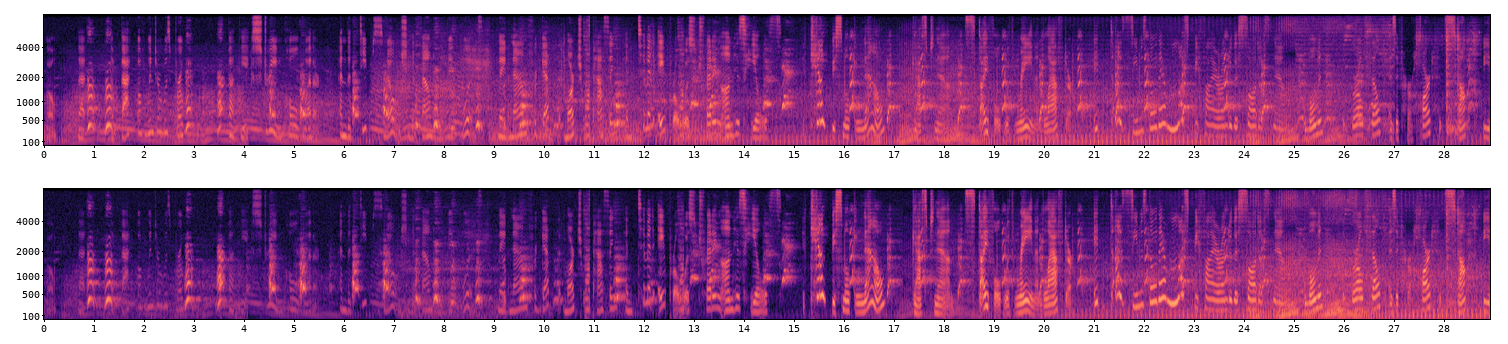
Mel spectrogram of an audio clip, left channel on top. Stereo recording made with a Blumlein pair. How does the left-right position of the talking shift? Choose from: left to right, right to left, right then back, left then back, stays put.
left to right.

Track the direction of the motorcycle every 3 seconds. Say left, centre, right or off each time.
left, left, left, left, left, left, left, centre, right, right.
